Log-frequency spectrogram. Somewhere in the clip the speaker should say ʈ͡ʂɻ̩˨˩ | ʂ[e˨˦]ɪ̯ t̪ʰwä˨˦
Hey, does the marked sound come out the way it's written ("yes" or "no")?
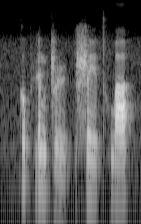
yes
